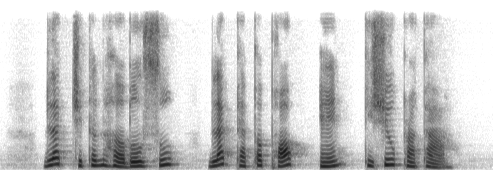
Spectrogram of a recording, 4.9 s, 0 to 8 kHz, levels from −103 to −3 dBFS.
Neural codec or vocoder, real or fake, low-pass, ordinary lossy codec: autoencoder, 22.05 kHz, a latent of 192 numbers a frame, VITS, trained on one speaker; fake; 7.2 kHz; none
